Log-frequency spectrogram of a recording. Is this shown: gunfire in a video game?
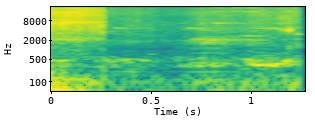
no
